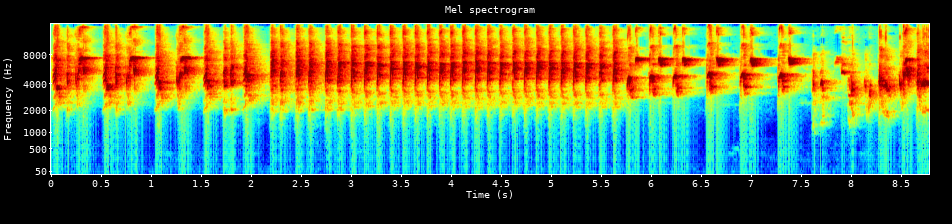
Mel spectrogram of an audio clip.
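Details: Long-tailed shrike lure song meant to get reluctant birds singing: a long rapid series of harsh, evenly spaced high chattering notes, with varied whistled phrases at the start and end.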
